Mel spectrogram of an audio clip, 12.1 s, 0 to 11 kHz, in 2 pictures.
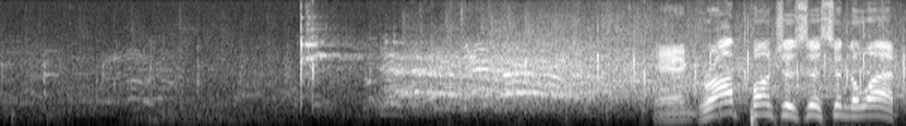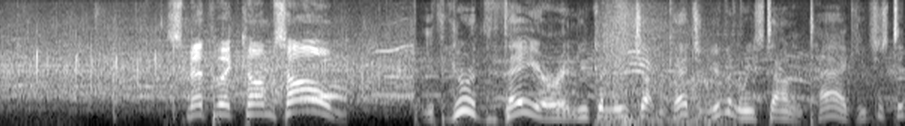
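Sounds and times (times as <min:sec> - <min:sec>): crowd cheering: 0:02.4 - 0:12.0.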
